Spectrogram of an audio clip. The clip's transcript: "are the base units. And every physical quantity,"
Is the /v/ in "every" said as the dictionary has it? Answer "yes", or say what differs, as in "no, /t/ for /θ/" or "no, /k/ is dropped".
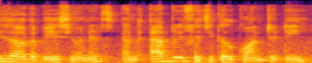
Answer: no, /b/ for /v/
